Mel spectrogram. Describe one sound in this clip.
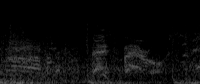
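A weapon fires with a loud blast.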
